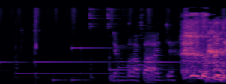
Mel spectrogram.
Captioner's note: laughs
